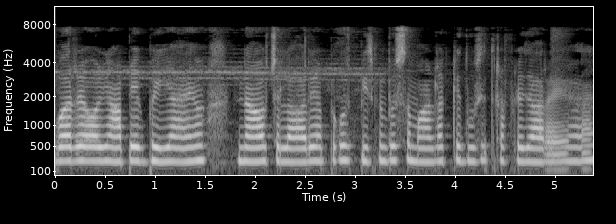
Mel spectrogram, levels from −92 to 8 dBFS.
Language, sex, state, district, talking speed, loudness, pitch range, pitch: Hindi, female, Bihar, Darbhanga, 210 wpm, -17 LUFS, 235-250 Hz, 245 Hz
